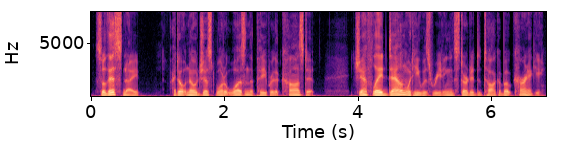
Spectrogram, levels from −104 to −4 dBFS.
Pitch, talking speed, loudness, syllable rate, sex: 110 Hz, 235 wpm, -21 LUFS, 6.3 syllables/s, male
